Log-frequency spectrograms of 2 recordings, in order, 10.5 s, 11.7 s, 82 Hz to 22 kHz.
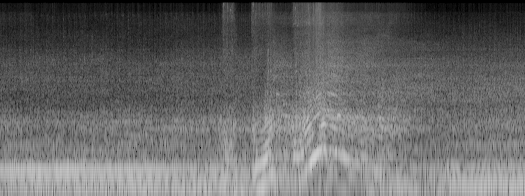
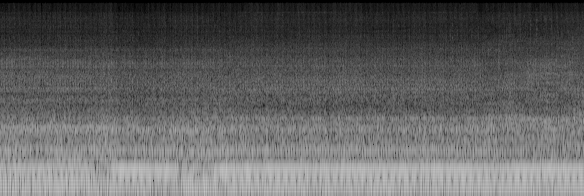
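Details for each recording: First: Lamborghini Miura V12 after the carburettors were balanced and the mixture set: steady, even idle, then a clean quick blip returning smoothly to idle; it sounds healthy and balanced. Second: Lamborghini V12 being tuned, all cylinders balanced: steady, even idle with a deep, unchanging rumble and no misses, but the mixture is far too rich, roughly 6 or 7 to 1 instead of 14 to 1.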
